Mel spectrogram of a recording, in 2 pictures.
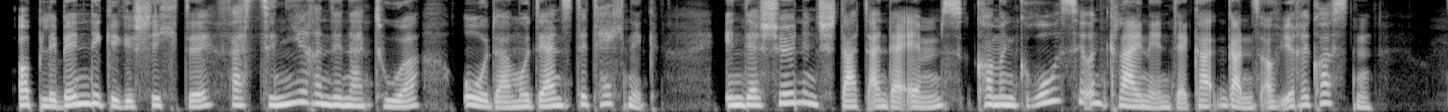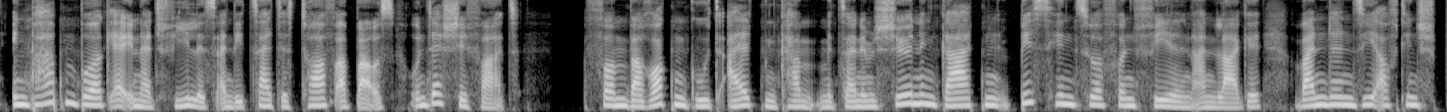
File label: female German narration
